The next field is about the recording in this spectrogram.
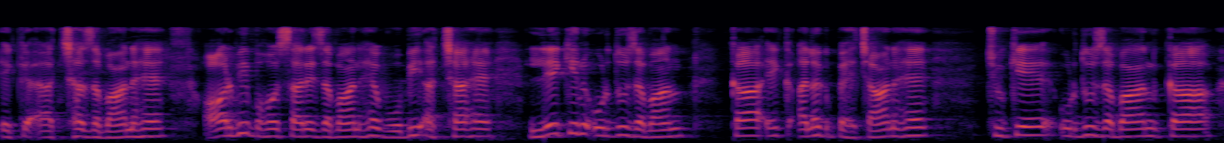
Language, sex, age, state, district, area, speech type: Urdu, male, 30-45, Bihar, Darbhanga, rural, spontaneous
